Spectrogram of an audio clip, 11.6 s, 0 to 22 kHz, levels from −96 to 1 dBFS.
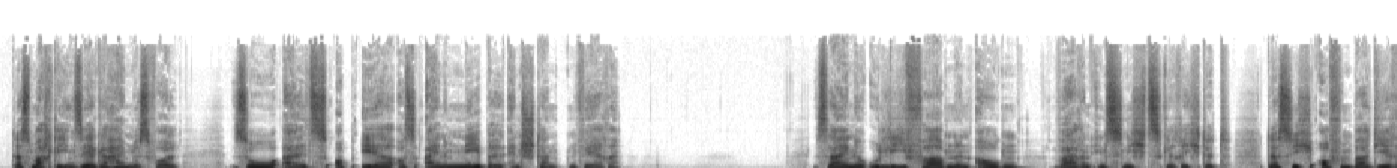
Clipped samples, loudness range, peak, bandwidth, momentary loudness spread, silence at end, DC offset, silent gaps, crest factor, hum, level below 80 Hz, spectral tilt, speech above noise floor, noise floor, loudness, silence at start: under 0.1%; 4 LU; 0 dBFS; 17.5 kHz; 10 LU; 0 s; under 0.1%; none; 22 dB; none; -48 dBFS; -5 dB/octave; 53 dB; -75 dBFS; -22 LUFS; 0.1 s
